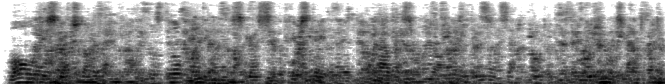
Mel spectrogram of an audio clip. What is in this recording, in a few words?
male synth conv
